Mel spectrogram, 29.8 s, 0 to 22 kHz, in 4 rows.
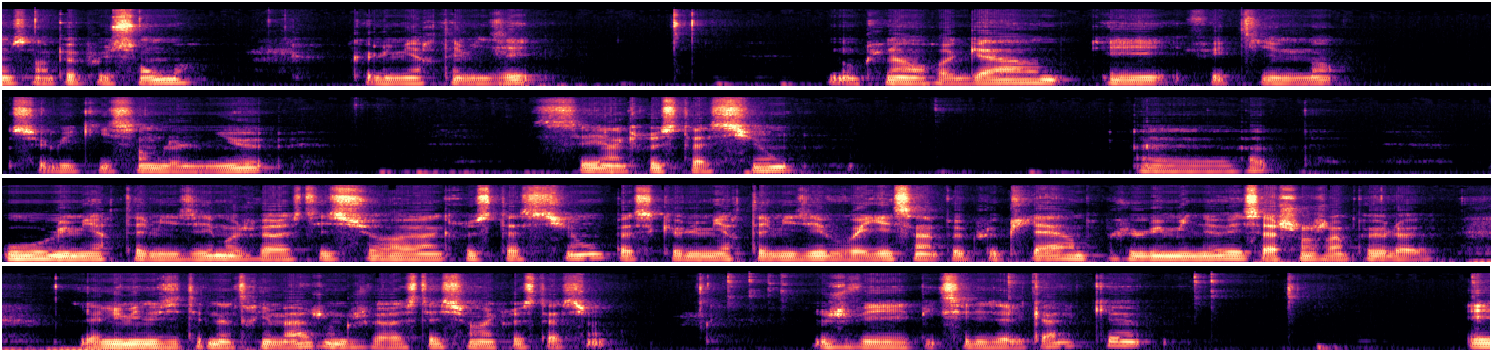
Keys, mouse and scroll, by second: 0.7 Down, 2.7 Down, 3.0 Down, 3.5 Down, 3.8 Down, 7.6 Down, 7.8 Down, 8.0 Down, 8.3 Down, 8.6 Down, 15.1 Up, 16.2 Down, 17.7 Up, 18.3 Down, 23.4 Up, 25.9 click, 26.1 right click, 27.3-29.7 drag.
